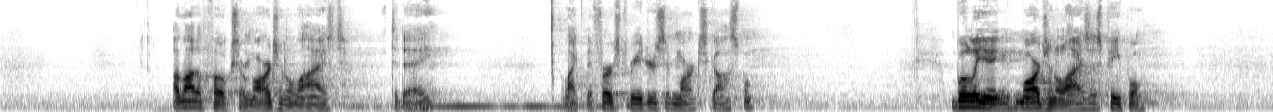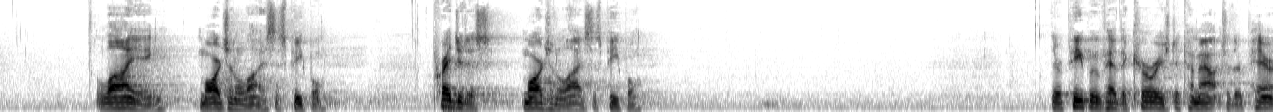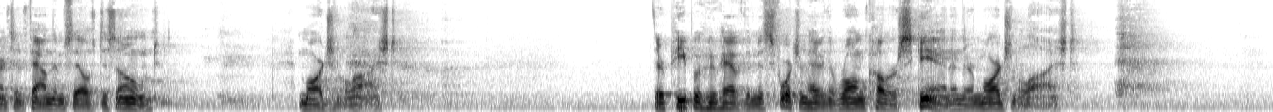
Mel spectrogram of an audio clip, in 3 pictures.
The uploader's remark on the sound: At Highland Baptist Church.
